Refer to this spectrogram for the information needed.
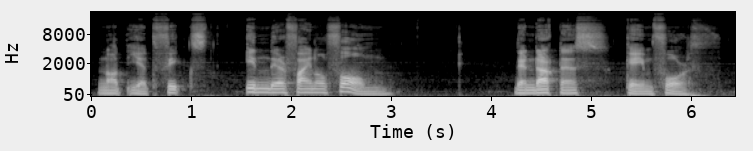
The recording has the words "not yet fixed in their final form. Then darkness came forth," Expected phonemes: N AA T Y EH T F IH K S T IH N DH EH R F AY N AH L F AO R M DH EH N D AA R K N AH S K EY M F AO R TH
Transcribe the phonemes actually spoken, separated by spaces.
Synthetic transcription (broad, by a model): N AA T Y EH T F IH K S T IH N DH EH R F AY N AH L F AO M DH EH N D AA R K N AH S K EY M F AO R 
